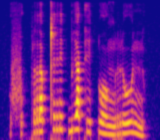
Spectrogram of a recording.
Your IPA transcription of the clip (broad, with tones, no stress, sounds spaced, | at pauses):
f o˨˩ k̚ p r a˦˥ p̚ t r i˥˩ t̚ b i˥˩ a̯ k i˦˥ t̚ w oː˧ ŋ r u˥˩ n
